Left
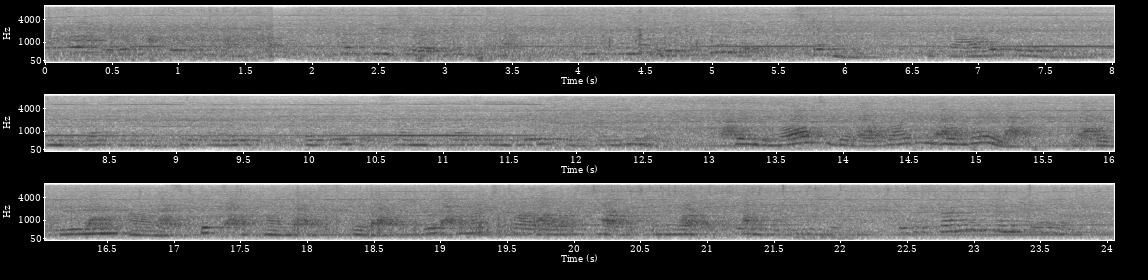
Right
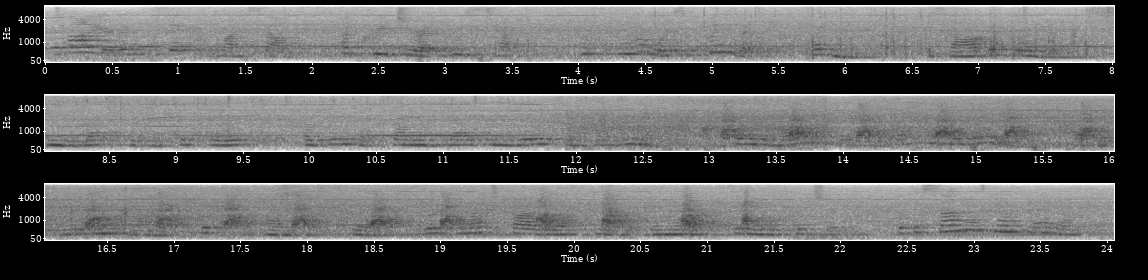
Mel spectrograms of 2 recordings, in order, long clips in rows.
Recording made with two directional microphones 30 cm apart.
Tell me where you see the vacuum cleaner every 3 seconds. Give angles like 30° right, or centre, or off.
40° left, 40° left, 30° left, 10° left, 10° right, 30° right, 10° left, 40° left.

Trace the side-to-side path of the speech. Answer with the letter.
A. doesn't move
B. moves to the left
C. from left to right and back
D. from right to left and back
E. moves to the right
D.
